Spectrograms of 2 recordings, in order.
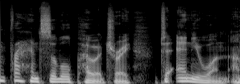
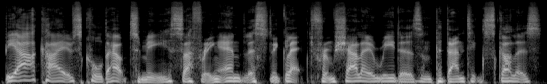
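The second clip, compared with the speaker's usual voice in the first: put-on old woman; 6 semitones higher than usual. A narrator's reading. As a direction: lament like an ancient keeper. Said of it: "the old woman croaked".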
